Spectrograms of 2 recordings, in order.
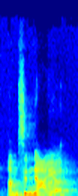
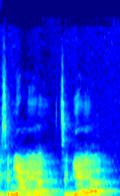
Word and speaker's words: Sinaia: on a train and went 4 hours to the next city, which was, I have it pronounced, so I'm gonna say it right. Maybe I'll say it right. Sinaia. Sinaia.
